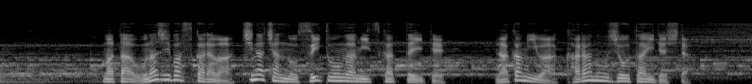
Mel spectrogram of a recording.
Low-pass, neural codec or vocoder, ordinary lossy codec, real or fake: 7.2 kHz; vocoder, 44.1 kHz, 80 mel bands, Vocos; Opus, 64 kbps; fake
